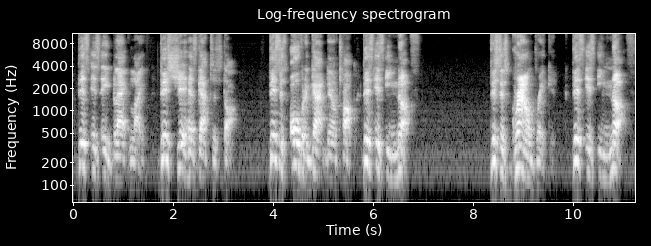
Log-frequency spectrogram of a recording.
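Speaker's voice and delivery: pissed off, angry voice. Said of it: "just as pissed as I am".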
